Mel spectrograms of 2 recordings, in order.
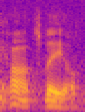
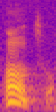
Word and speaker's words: Huntsville: Of course, now, if you're from Huntsville, you don't say Huntsville. You say Huntsville.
